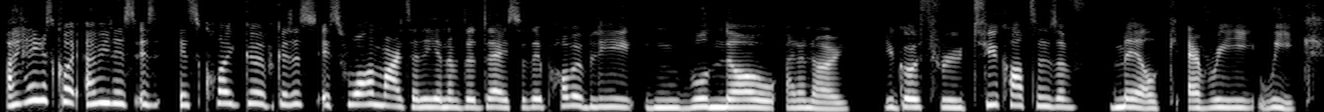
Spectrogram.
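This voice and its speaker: Female podcast co-host, smooth clear voice at medium pitch, thoughtful conversational delivery, dry close sound. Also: moderate pace, few pauses, no room sound. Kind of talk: casual news discussion.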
